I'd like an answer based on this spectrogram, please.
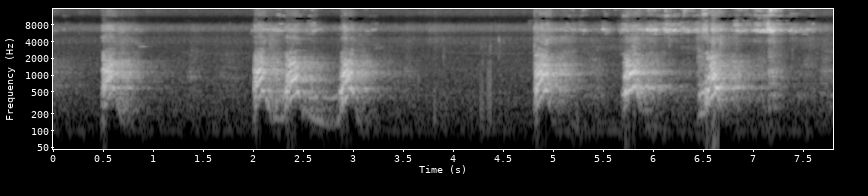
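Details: Golden Retriever named Max barking at monkeys, trying to drive them off. About seven loud, sharp barks, some in quick pairs and others spaced a second or more apart.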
